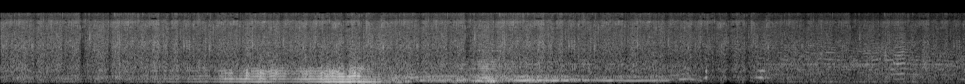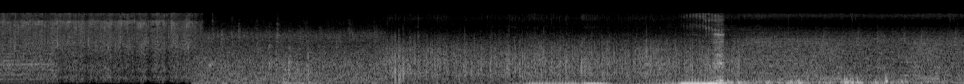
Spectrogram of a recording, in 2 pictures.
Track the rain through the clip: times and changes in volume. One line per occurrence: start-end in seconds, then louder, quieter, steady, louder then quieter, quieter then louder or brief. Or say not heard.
0.0-19.2 quieter.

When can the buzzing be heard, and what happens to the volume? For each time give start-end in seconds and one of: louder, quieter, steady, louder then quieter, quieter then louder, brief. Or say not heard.
0.1-10.2 louder then quieter.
